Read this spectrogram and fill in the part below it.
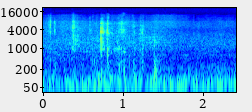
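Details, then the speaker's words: Knock test on a bare interior sheet-metal panel of a 2018 VW Crafter MWB van before Dynamat sound deadening: knuckle raps ring hollow and tinny with a short boomy ring, showing no deadening. "So see, that sound is quite hollow and tinny."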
